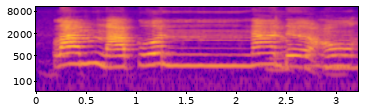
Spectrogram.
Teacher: Ya, 74 itu mulainya min dunillahi qalu dallu anna balam nakun. Nah, itu nun mati menghadapi nun. Nun mati menghadapi harus idgham. Jadi suara nun yang pertama masuk ke nun yang kedua. Jadi ditahan ya.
